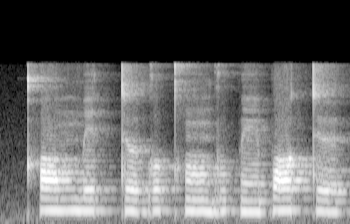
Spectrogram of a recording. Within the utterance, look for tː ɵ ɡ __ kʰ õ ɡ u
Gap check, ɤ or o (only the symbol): o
